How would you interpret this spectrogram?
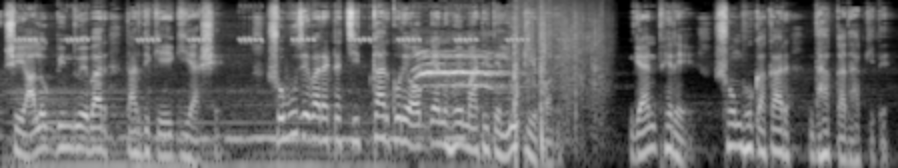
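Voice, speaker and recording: A man's voice: medium pitch, animated, a little fast, heavy background noise. A man narrating a scripted horror cartoon as a dramatic storyteller.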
